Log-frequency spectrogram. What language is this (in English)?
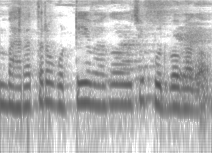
Odia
